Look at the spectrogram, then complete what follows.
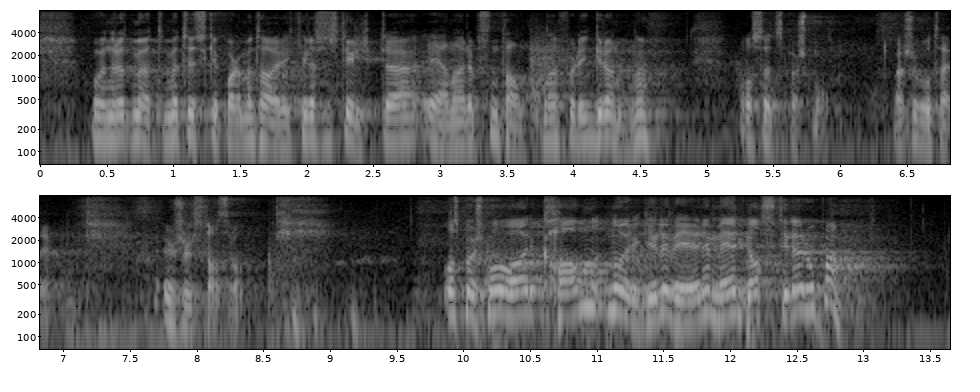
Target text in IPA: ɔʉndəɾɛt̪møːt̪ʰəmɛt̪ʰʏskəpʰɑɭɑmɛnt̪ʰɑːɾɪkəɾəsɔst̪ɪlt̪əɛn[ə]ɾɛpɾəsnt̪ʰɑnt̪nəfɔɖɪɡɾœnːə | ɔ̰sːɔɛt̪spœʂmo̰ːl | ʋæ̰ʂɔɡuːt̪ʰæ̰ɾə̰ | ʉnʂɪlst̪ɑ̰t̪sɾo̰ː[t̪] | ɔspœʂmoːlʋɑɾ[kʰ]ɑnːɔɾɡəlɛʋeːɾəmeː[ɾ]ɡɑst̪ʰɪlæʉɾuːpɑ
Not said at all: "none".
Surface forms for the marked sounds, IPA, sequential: ɑ, d̪, kʰ, ɾ

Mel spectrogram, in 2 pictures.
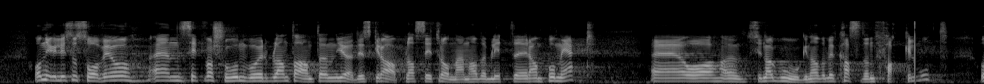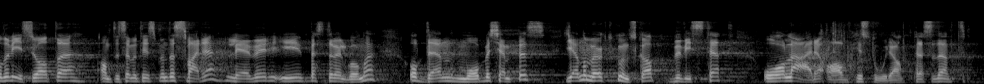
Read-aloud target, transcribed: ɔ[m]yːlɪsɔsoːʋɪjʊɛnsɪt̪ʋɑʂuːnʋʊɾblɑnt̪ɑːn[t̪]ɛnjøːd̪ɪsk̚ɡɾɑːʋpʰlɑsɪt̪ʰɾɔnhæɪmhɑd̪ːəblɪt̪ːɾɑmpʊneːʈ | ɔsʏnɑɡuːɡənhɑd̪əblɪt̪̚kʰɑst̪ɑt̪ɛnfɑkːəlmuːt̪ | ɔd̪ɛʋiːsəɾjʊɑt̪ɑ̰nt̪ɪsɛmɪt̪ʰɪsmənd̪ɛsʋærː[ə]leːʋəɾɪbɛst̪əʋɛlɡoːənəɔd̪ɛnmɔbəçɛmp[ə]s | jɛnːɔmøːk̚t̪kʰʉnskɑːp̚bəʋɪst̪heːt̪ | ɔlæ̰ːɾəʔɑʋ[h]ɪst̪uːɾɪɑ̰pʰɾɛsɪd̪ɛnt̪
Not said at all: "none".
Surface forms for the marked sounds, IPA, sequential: n, t̪, ə, ə, h

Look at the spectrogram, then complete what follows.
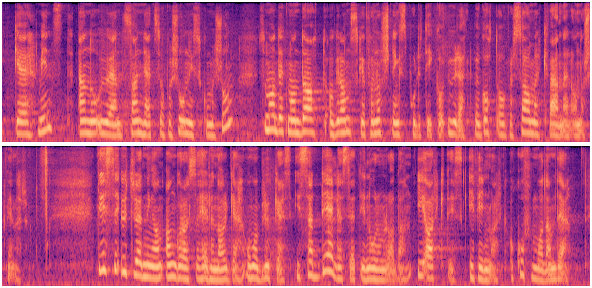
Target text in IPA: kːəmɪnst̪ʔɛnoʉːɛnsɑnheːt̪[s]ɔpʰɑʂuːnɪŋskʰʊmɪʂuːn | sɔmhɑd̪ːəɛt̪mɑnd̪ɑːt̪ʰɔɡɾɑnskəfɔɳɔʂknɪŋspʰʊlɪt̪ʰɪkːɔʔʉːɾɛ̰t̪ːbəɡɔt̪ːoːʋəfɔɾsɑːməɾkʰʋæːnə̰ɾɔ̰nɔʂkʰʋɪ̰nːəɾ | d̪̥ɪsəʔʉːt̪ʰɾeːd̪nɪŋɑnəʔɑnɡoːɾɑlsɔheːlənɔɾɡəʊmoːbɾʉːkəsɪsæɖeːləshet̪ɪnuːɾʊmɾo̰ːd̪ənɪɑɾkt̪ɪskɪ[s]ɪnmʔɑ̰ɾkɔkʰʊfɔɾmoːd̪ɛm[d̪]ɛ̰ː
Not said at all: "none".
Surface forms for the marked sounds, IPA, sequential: s, f, d̪

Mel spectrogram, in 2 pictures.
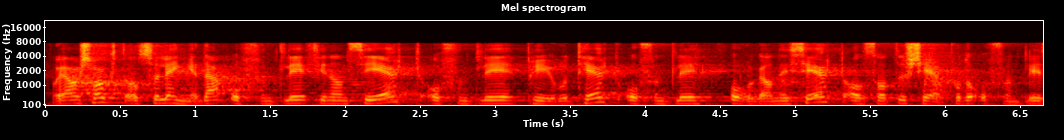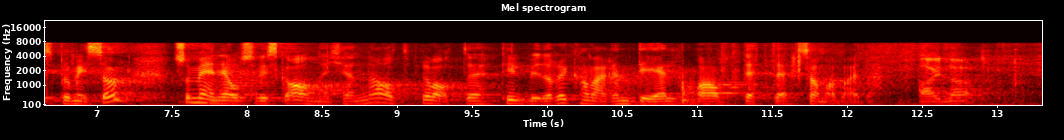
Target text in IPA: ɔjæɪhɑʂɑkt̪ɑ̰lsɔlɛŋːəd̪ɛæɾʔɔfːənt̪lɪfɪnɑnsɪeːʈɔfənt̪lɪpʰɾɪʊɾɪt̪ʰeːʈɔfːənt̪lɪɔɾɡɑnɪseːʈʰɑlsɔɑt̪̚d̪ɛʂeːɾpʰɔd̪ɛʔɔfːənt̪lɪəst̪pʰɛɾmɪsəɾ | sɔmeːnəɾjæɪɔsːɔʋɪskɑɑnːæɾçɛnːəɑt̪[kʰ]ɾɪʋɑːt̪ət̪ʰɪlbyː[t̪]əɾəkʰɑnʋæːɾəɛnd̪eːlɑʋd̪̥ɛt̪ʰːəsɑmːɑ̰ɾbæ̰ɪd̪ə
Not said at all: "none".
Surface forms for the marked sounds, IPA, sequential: pʰ, d̪

